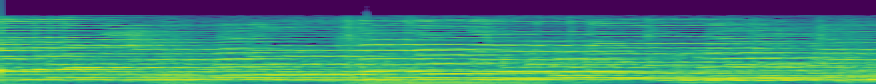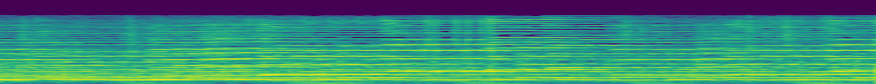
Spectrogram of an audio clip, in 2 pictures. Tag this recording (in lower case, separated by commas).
hammond organ, organ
